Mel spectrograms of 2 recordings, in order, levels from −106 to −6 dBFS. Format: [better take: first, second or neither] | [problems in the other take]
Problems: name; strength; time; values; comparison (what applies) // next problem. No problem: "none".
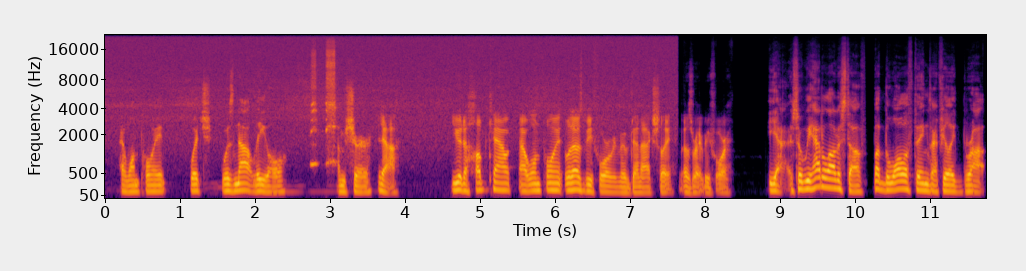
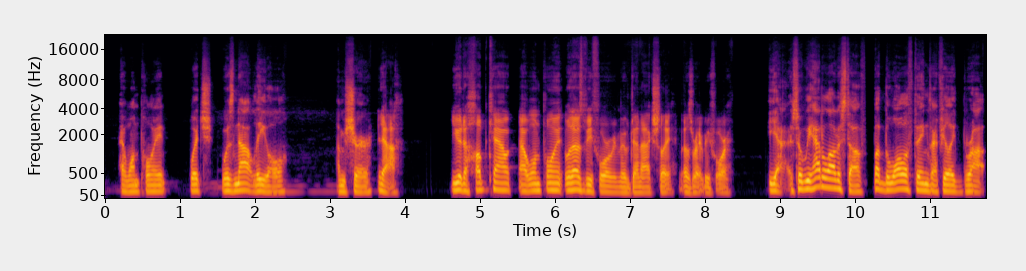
second | hiss; noticeable; until 7.5 s; 15 dB below the speech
